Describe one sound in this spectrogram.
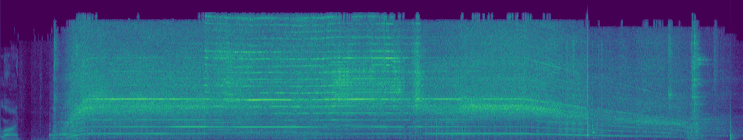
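A table saw whines steadily as it spins, then winds down.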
